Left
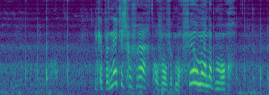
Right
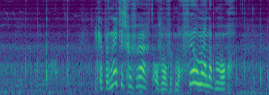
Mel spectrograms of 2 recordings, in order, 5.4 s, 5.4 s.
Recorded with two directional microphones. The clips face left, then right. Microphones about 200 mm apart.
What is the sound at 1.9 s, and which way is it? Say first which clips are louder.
Speech: even; centre (ahead or behind).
